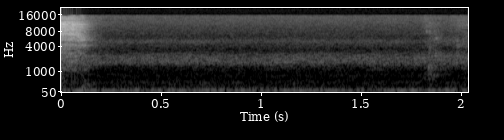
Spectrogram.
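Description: Near silence: faint, steady room hiss in a pause between words.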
